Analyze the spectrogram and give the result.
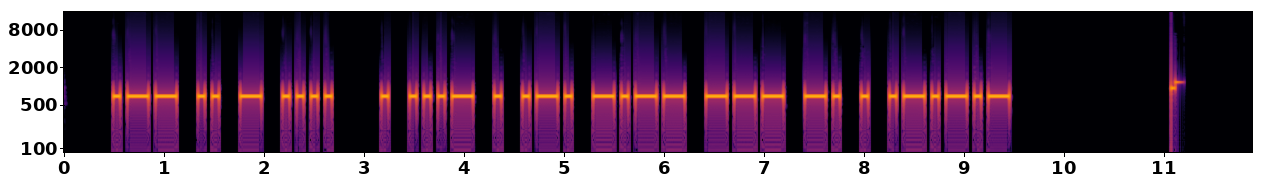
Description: Morse code, heard as a keyed tone, about 17 wpm, 700 Hz. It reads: WITH EVERYONE.
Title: Sentences from Top 1000 Words - Review Part 5 - 17wpm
